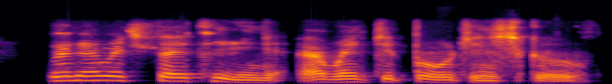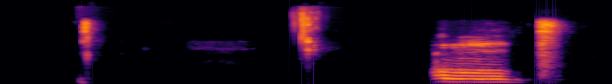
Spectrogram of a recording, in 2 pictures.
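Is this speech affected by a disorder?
Yes: cerebral palsy.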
